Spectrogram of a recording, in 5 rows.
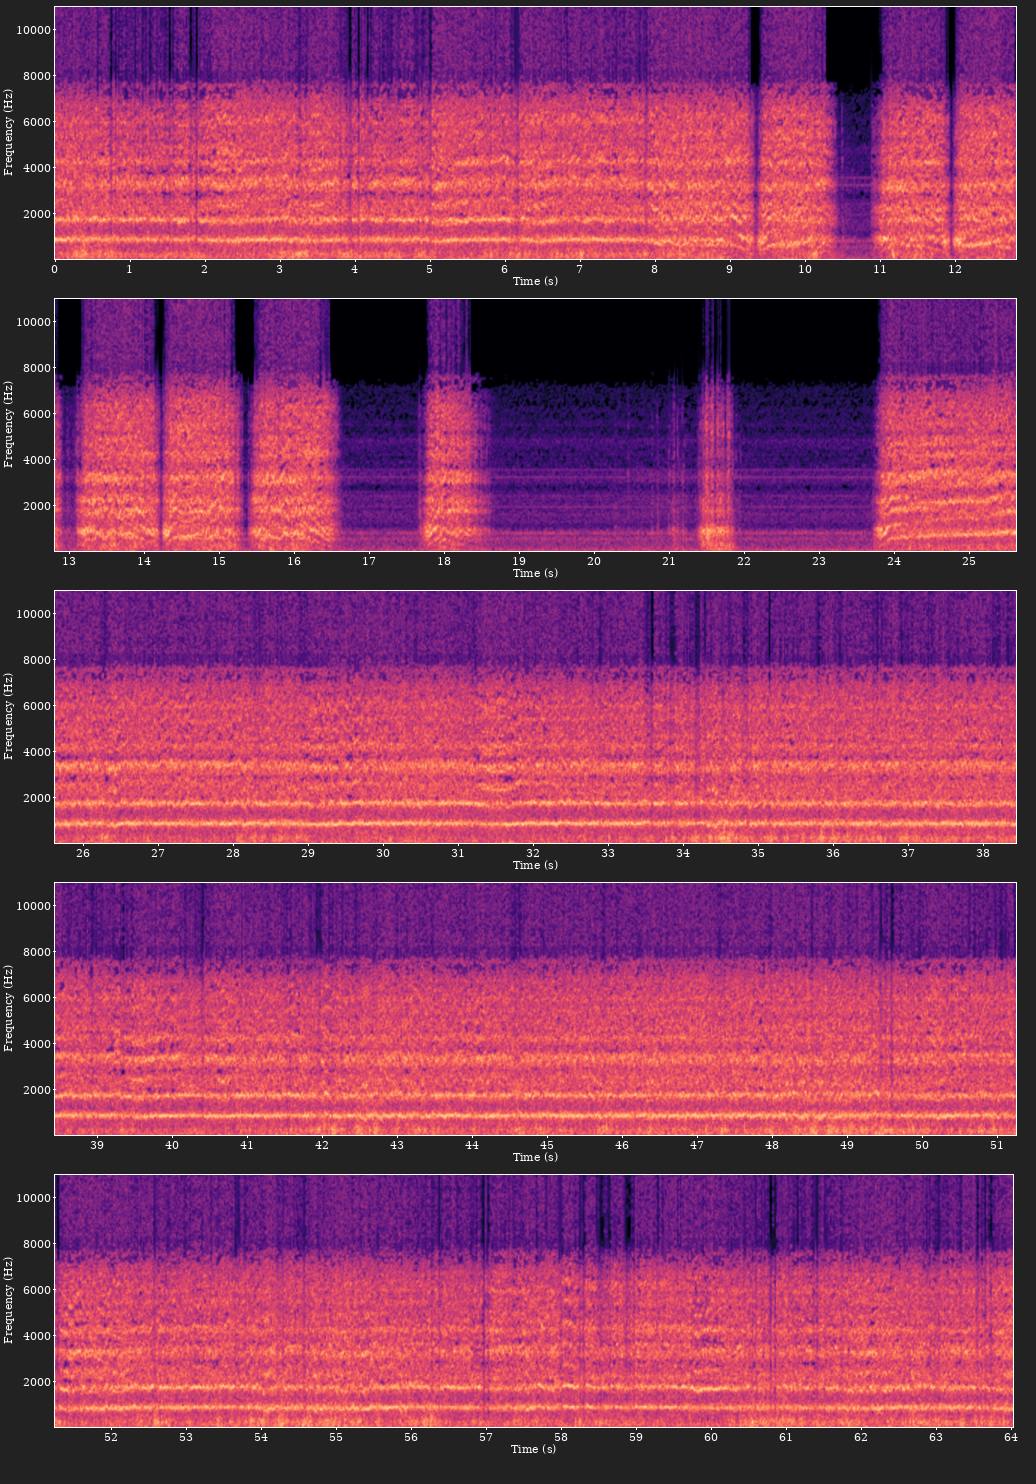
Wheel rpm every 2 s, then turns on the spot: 230, 220, 230, 220, 140, 70, 90, 90, 40, 10, 0, 10, 180, 240, 230, 230, 230, 240, 230, 230, 230, 230, 230, 230, 230, 230, 230, 230, 230, 230, 230, 220.
none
